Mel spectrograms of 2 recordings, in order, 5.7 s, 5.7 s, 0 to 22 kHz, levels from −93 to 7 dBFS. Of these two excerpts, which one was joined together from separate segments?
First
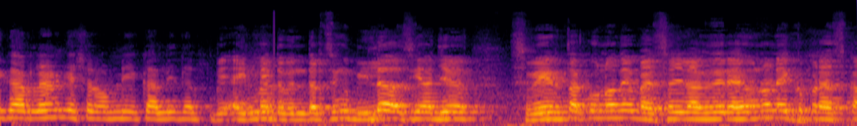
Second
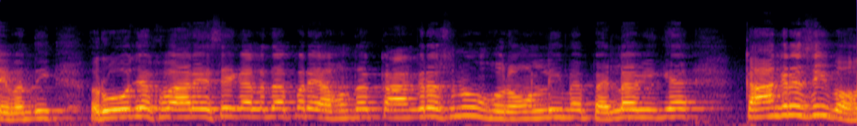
first; 1 cut; at 1.8 s

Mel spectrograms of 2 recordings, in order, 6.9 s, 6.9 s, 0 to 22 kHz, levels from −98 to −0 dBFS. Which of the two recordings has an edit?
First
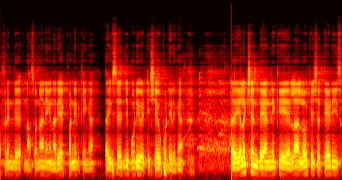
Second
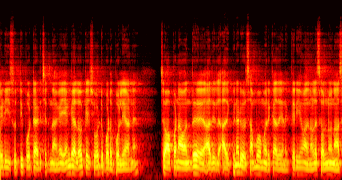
first; 1 cut; at 4.6 s

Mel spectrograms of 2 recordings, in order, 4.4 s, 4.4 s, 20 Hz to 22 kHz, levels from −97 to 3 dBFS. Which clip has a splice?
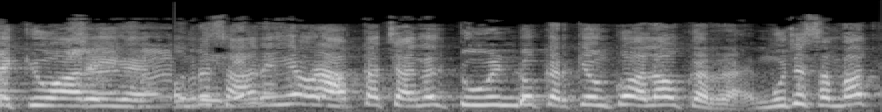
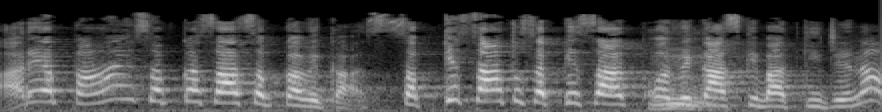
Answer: first; 1 cut; at 0.9 s

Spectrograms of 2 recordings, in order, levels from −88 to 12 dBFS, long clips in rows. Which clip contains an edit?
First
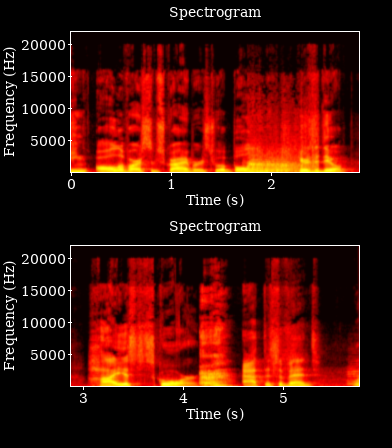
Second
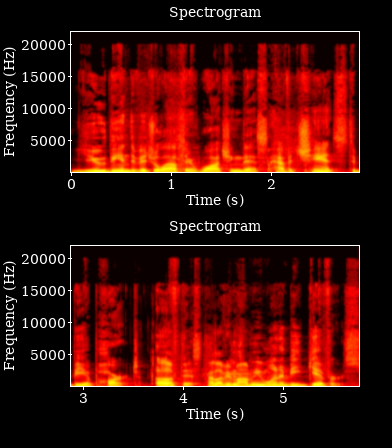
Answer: first; 1 cut; at 2.1 s

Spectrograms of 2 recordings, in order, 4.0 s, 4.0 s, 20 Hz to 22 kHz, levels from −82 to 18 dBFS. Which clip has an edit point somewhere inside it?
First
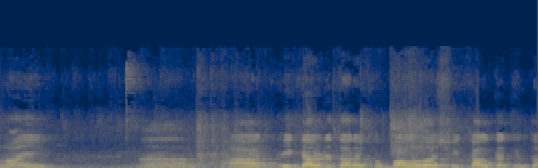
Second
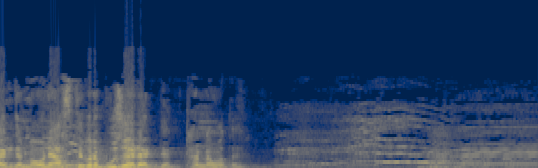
first; 1 cut; at 1.5 s

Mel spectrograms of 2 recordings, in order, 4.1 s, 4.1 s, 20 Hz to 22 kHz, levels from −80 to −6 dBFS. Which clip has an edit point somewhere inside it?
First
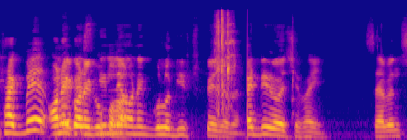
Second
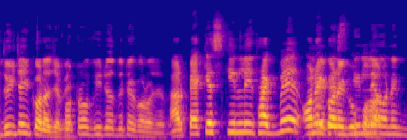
first; 1 cut; at 2.5 s

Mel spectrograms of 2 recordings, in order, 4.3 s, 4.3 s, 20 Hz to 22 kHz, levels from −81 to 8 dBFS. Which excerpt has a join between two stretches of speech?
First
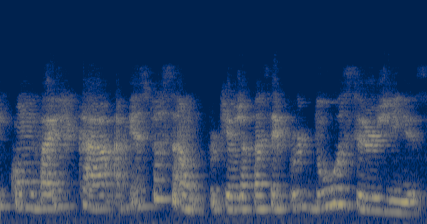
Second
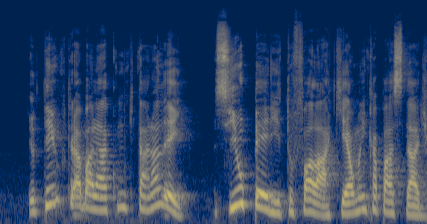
second; 1 cut; at 2.1 s

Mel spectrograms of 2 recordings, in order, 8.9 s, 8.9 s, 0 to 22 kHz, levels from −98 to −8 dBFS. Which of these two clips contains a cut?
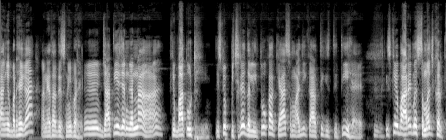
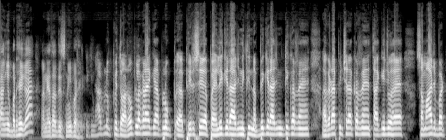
first; 1 cut; at 1.6 s

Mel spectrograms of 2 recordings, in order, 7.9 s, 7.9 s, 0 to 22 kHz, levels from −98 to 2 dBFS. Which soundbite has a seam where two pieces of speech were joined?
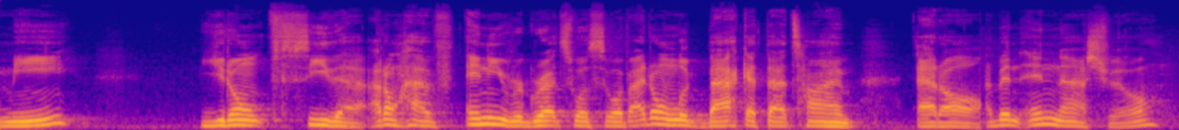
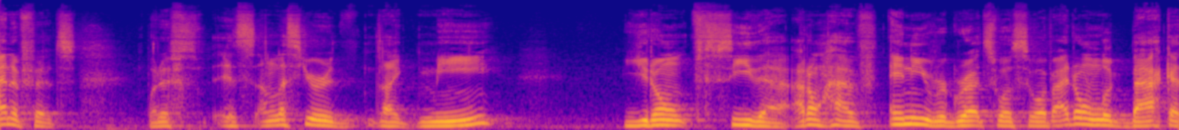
first; 1 cut; at 6.6 s

